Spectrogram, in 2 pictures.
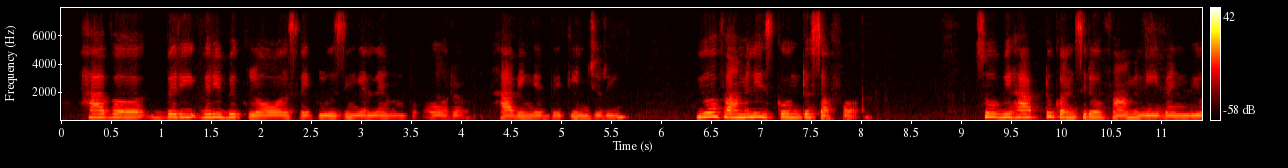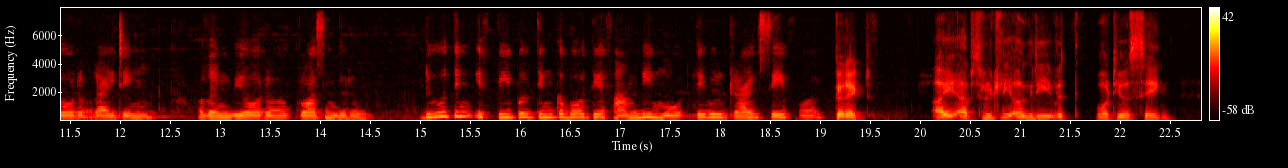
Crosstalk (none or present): none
